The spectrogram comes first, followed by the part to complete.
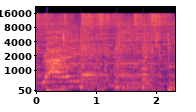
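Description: Rock band music: electric guitars, bass guitar and drum kit playing an instrumental passage with a steady beat, a lead line bending in pitch near the start.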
